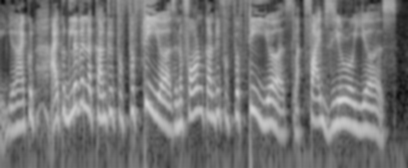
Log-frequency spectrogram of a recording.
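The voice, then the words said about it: Indian Bombay accent. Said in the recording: “my accent will still be the Bombay accent ... my accent is basically a Bombay accent”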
